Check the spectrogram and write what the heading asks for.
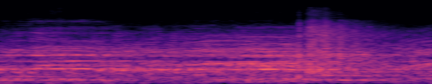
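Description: Steady crowd chatter echoing in a large hall, with one short, sharp swish about one and a half seconds in as a wushu performer swings a long staff.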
